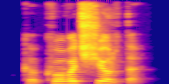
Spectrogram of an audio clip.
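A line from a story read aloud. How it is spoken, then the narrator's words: Angry roar. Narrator (Russian): взревел гневно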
